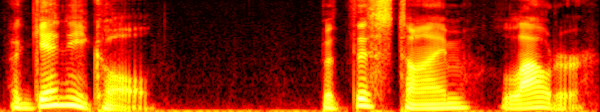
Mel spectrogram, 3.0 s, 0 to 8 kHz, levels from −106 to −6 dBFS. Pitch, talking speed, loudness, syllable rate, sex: 125 Hz, 140 wpm, -20 LUFS, 5.1 syllables/s, male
